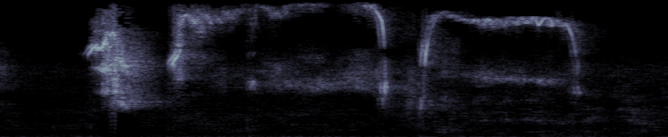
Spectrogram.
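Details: A baby monkey throws a crying tantrum after being mistreated by its mother, giving a sharp scream followed by long, very high, steady whistled wails, each held close to a second, over faint background hiss.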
